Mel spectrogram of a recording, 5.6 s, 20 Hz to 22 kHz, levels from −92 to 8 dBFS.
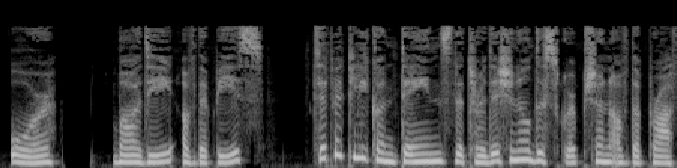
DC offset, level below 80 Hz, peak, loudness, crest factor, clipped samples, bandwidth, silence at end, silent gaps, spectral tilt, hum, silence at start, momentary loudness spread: under 0.1%; -56 dBFS; -8 dBFS; -21 LUFS; 14 dB; under 0.1%; 11.5 kHz; 0 s; 0.55-0.73 s; -5 dB/octave; none; 0.1 s; 6 LU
